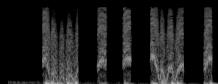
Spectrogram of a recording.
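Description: Turntable scratching of a vinyl record: four short, choppy scratches. The first comes about half a second in, and the last, longer one sweeps up and down in pitch.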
